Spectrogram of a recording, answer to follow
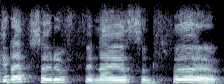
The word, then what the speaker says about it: Phineas: no, this is like an episode of Phineas and Ferb.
